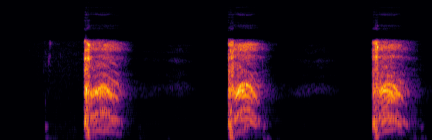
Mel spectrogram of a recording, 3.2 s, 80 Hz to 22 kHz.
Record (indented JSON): {
  "three_cough_length": "3.2 s",
  "three_cough_amplitude": 32768,
  "three_cough_signal_mean_std_ratio": 0.39,
  "survey_phase": "beta (2021-08-13 to 2022-03-07)",
  "age": "18-44",
  "gender": "Male",
  "wearing_mask": "No",
  "symptom_cough_any": true,
  "symptom_sore_throat": true,
  "symptom_onset": "3 days",
  "smoker_status": "Never smoked",
  "respiratory_condition_asthma": false,
  "respiratory_condition_other": false,
  "recruitment_source": "Test and Trace",
  "submission_delay": "0 days",
  "covid_test_result": "Positive",
  "covid_test_method": "RT-qPCR",
  "covid_ct_value": 26.1,
  "covid_ct_gene": "N gene"
}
